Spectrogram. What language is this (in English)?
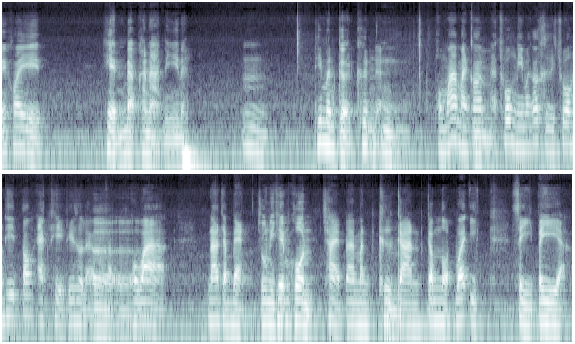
Thai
